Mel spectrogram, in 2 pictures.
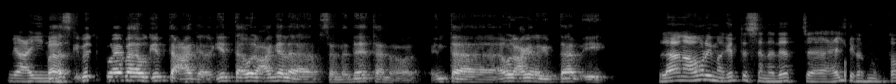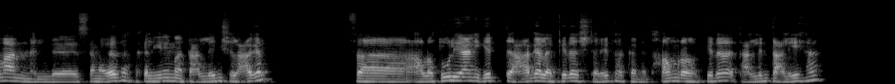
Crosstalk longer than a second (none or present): none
